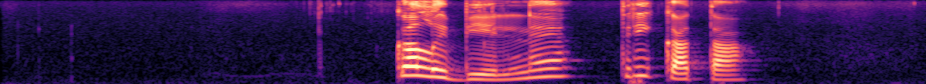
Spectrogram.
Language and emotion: Russian, positive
